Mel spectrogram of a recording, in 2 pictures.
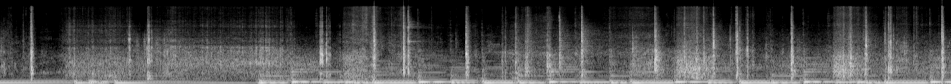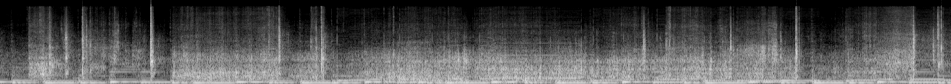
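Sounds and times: skateboard clacks: 0.0s - 19.0s
skateboard wheels rolling on concrete: 0.0s - 19.0s
hip-hop beat: 0.1s - 19.0s.

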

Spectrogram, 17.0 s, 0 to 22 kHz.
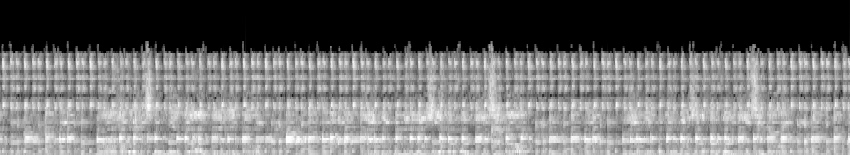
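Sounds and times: banjo picking: 0.0s - 17.0s
keyboard accompaniment: 0.0s - 17.0s
steady bass beat: 0.0s - 17.0s.

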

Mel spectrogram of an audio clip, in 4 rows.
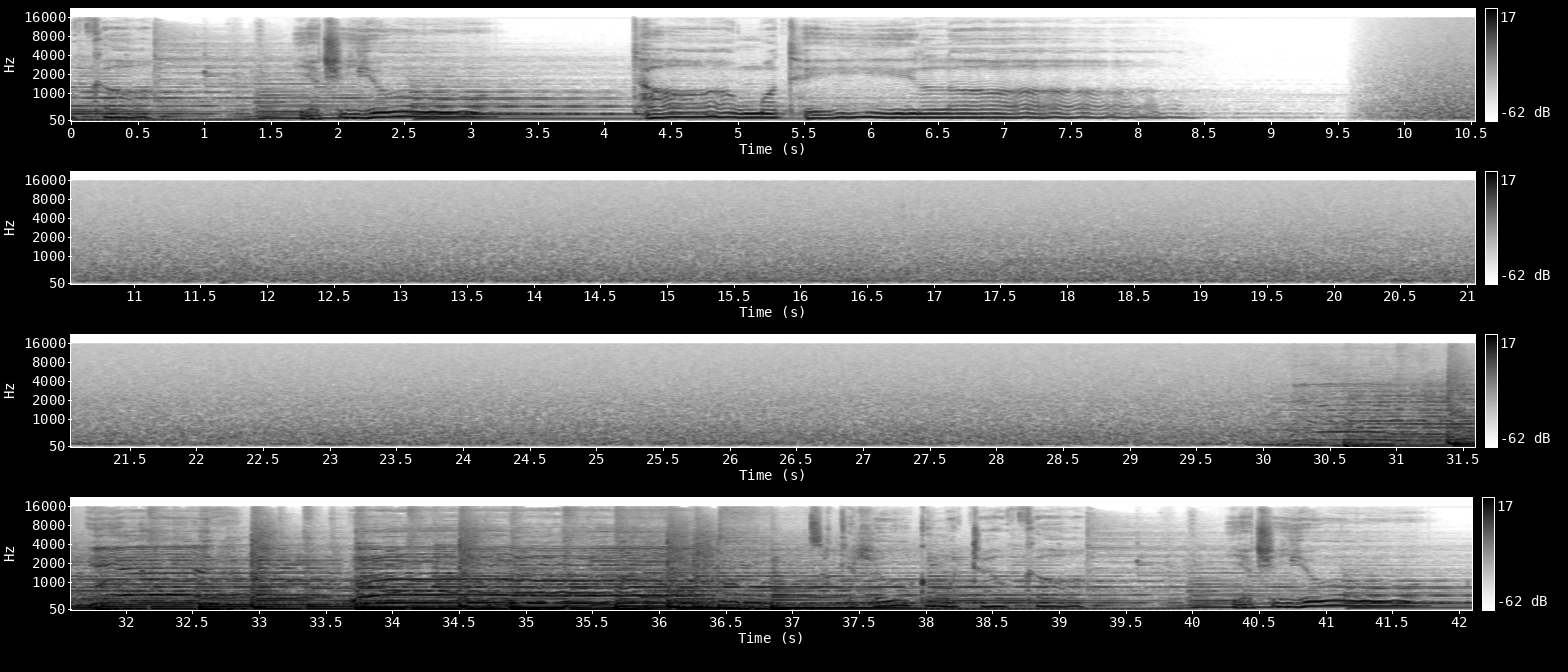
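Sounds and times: music: 0.0s - 6.7s, 30.1s - 42.0s.

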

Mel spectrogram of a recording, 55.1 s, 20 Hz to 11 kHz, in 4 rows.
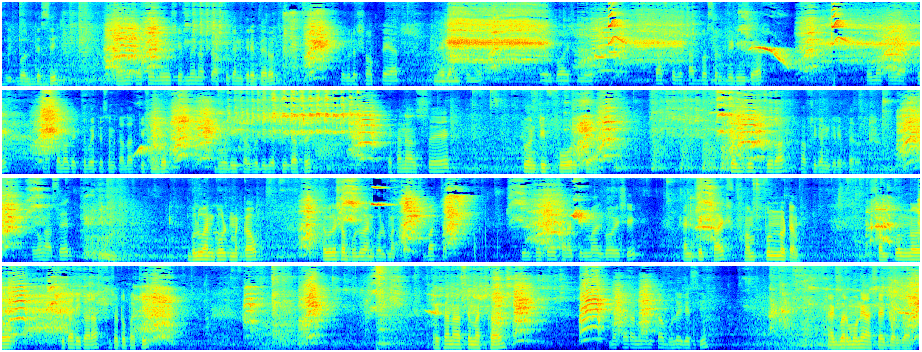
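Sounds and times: parrots calling: 1.1s - 19.9s, 22.0s - 29.5s, 31.6s - 38.7s, 39.9s - 55.0s
macaws squawking: 1.5s - 5.4s, 6.0s - 19.7s, 22.2s - 25.6s, 27.2s - 28.3s, 31.9s - 36.5s, 40.4s - 55.0s.

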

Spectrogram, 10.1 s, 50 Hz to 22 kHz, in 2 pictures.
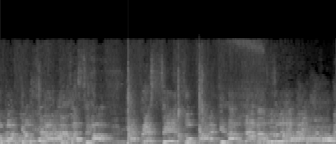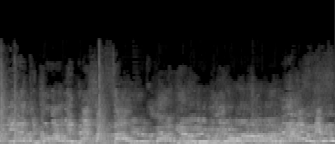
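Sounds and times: congregation praying aloud: 0.0s - 10.0s.

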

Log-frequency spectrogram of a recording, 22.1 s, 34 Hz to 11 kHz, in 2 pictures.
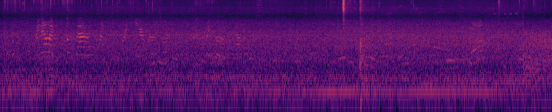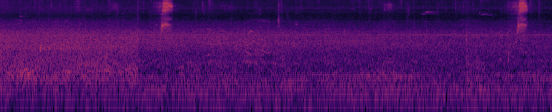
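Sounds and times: outdoor background rumble: 0.0s - 22.0s.

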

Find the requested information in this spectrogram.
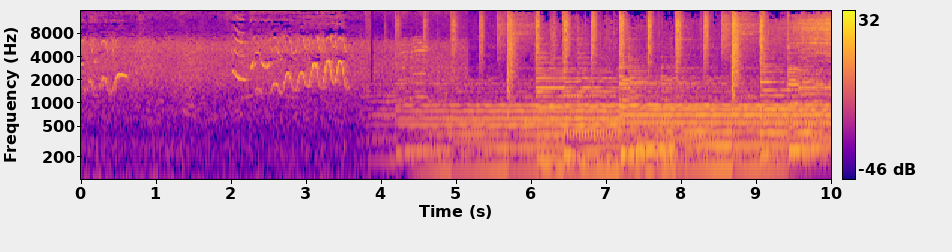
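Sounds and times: music: 3.8s - 10.0s.

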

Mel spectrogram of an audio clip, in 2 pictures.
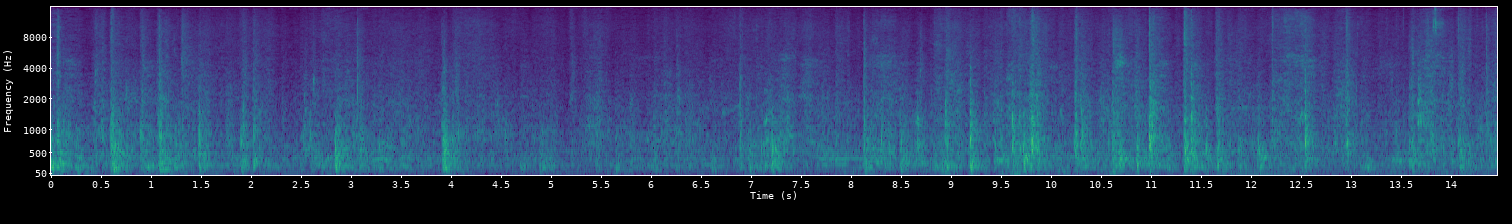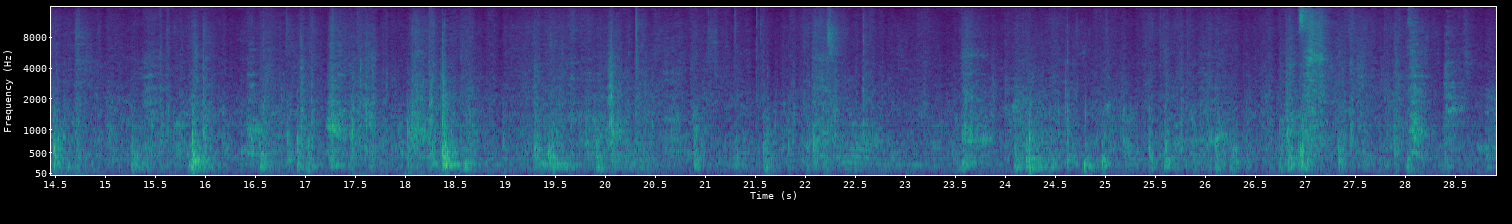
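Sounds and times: men's voices: 5.5s - 28.9s.

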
